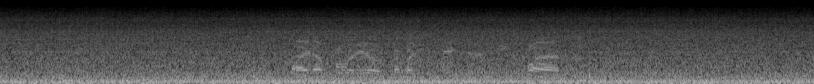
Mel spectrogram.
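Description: A propeller plane's engine drones steadily.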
